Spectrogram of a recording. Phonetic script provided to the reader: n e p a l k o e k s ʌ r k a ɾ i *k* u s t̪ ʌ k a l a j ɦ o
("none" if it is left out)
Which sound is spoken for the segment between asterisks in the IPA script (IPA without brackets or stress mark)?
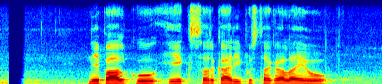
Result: p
